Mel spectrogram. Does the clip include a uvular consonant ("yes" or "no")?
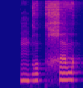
yes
